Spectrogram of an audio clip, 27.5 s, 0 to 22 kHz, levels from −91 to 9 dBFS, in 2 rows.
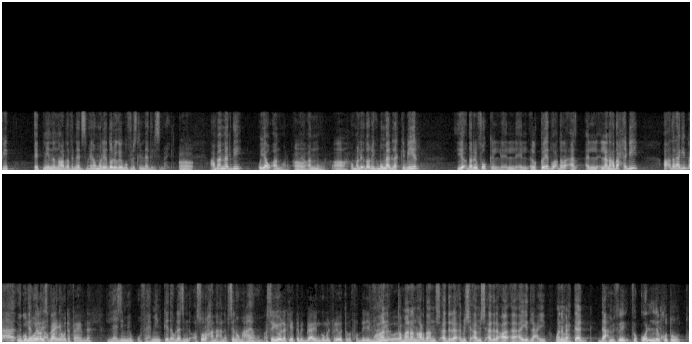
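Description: At 4.24 s there is a skip ahead. About a fifth of a second of sound never plays. It was dropped while later audio was already waiting. Playback jumps forward with no gap, and the two sides join almost directly.

From 4.81 s to 5.47 s comes a jitter buffer speed-up. Too much audio had built up. The receiver trimmed tiny pitch-period slices, roughly 50 ms in total. The sound runs at 107 percent speed, hurried but at the same pitch. Through the G.722 call path, nothing above 8 kHz is heard.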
